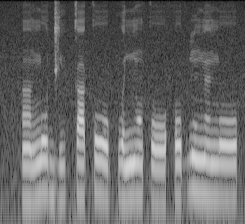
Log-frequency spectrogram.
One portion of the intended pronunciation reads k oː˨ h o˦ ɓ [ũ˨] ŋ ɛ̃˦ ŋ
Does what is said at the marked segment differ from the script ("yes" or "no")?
yes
